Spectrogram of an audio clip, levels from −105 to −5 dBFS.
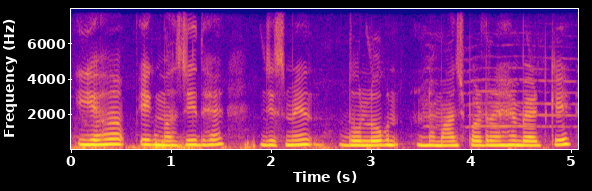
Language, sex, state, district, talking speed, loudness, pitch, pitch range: Hindi, female, Jharkhand, Ranchi, 155 wpm, -15 LUFS, 255 Hz, 245-275 Hz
